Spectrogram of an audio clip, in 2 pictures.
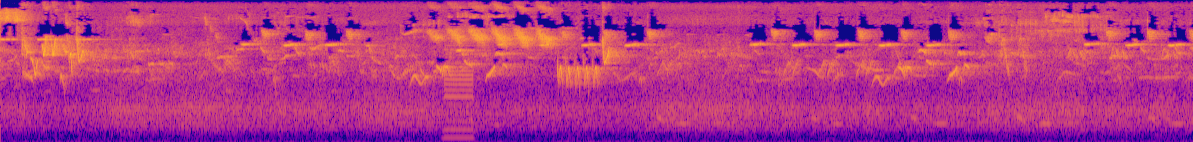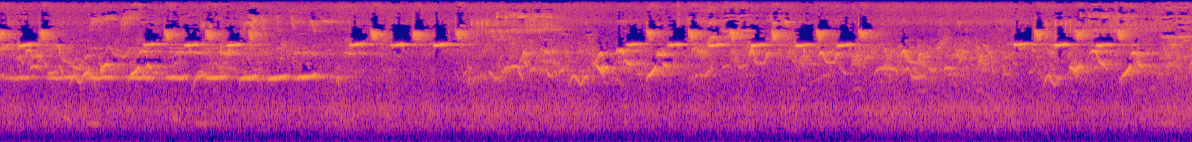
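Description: Several small birds chirping and trilling on and off, with short repeated phrases and one longer whistled note around the middle, over a steady low background noise.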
